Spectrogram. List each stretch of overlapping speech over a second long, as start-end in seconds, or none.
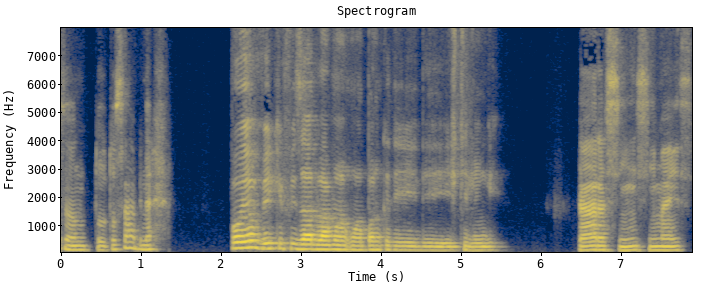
none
